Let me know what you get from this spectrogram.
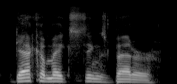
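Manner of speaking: plain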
